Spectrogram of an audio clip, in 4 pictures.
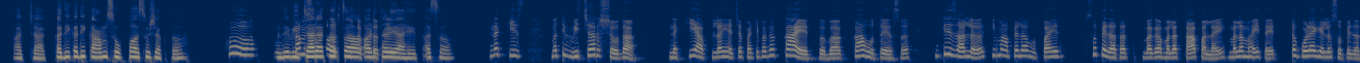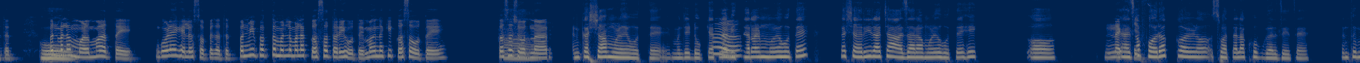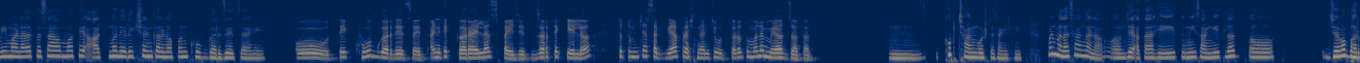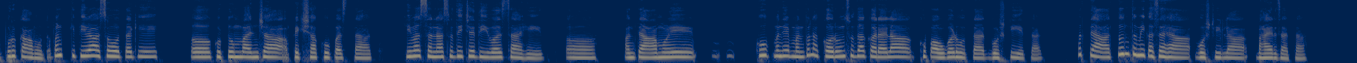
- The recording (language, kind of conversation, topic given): Marathi, podcast, तू कामात प्रेरणा कशी टिकवतोस?
- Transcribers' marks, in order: none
